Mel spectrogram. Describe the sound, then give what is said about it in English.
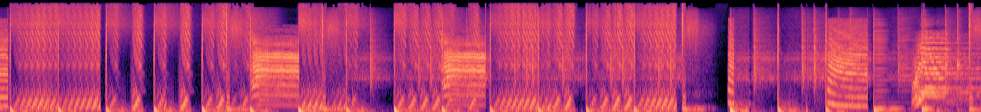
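A rapid barrage of loud air horn blasts, short bursts cut off and restarted over and over, some bending in pitch, forming a chaotic, blaring racket with no talking. “We took the air horn away from her.”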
